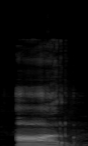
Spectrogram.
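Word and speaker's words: hour: Here this H is silent. So what you will say here? How can you say this word? So R.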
